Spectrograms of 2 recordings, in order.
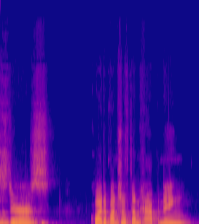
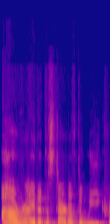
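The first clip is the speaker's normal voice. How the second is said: it suddenly clicks; sudden realization; 8 semitones higher than usual. Real, not acted. Sudden realization mid-chat.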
